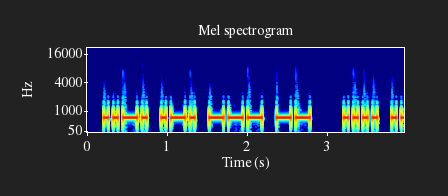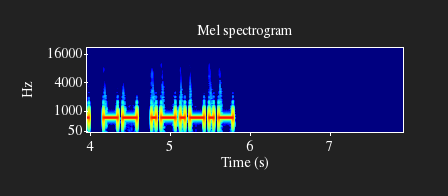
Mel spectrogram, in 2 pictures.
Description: Morse code, heard as a keyed tone, about 20 wpm, 700 Hz. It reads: FROM HIM.
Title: Sentences from Top 1600 Words 20wpm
